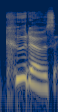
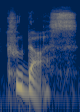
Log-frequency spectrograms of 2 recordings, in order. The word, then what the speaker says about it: kudos: But actually, the original Greek word for glory is kudos. So it has that S sound at the end of it. But, you know, I mean, I've certainly heard people say, I'm going to give you a kudo for that wonderful dish that you whipped up.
